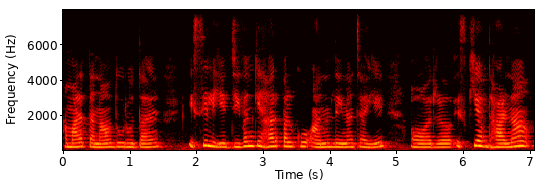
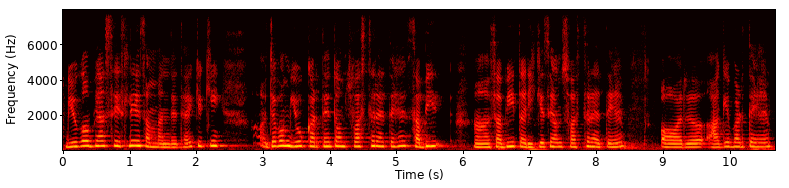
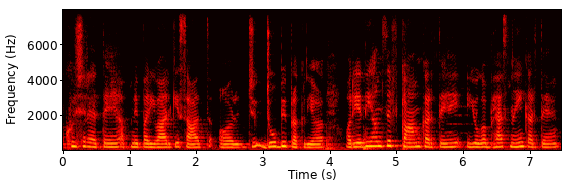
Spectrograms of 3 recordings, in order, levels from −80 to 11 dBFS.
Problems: background sounds at intervals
